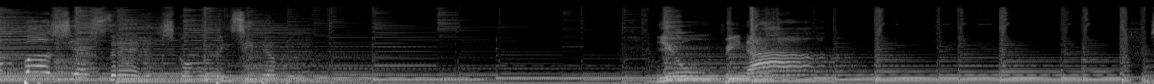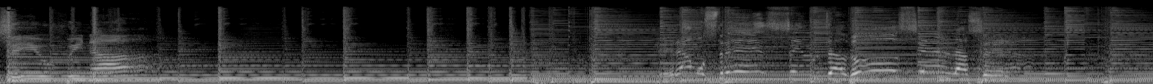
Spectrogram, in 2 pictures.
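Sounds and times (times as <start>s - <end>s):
strummed acoustic guitar: 0.0s - 23.0s.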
